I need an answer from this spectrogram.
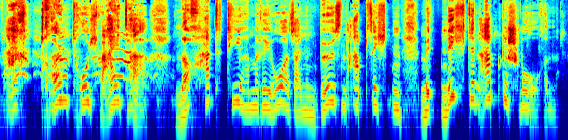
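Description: A woman's voice: medium pitch, sing-song, measured pace, noisy background. Theatrical woman in a children's audio play. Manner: theatrical, urgent exhortations. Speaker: narrator and lead character.

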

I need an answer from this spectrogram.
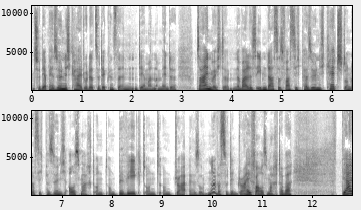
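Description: A woman in her thirties from eastern Germany, a composer and arranger appearing as an interview guest, speaks reflectively in a medium-pitched, slightly mellow voice, searching for words and often restarting sentences. The studio sound is clean with no room sound.

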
